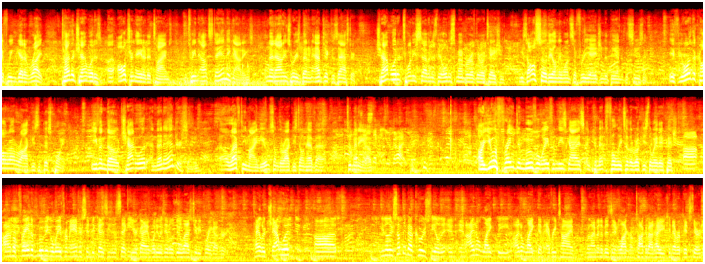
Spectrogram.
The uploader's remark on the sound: live at Tap Fourteen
